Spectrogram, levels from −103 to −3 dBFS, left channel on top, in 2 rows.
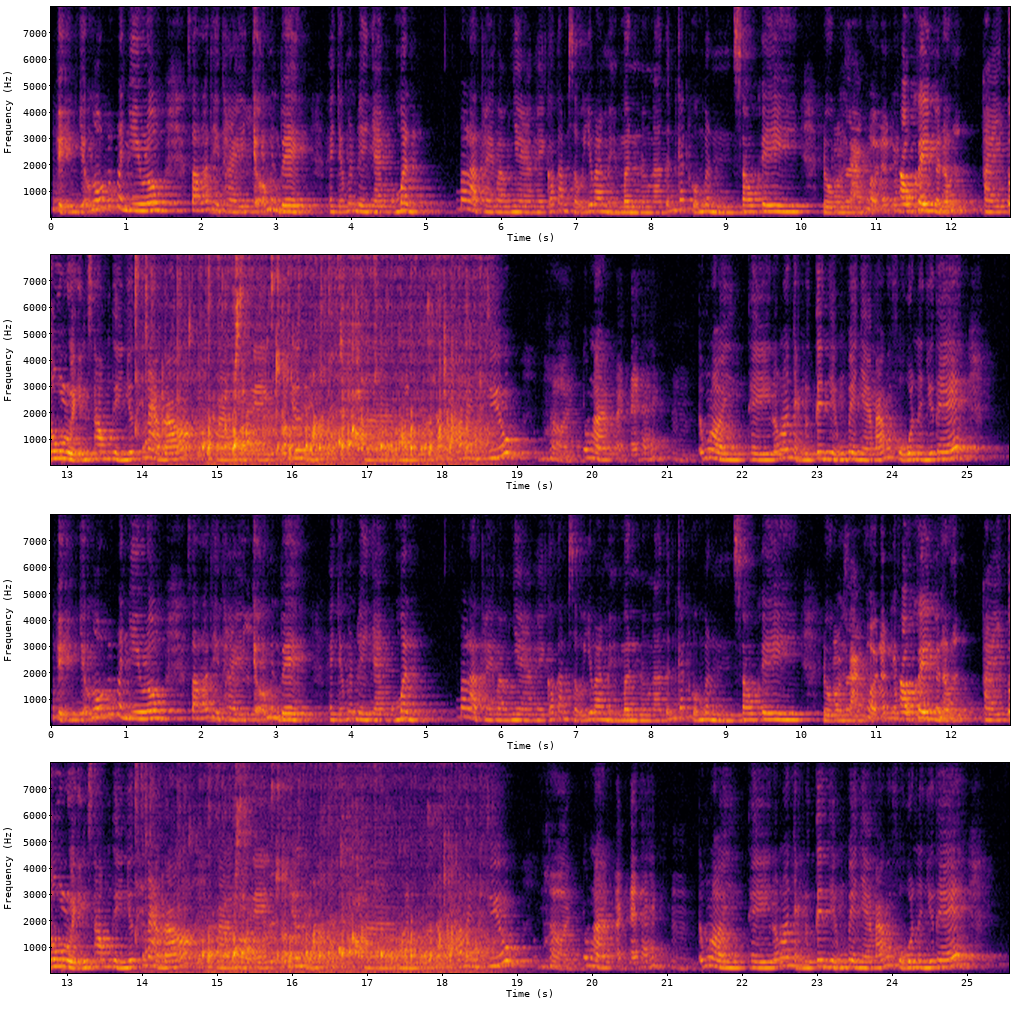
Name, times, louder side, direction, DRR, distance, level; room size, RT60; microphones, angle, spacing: voice 1, 0.0-3.4 3.7-4.9 5.4-10.8 11.3-12.0 12.4-19.0 19.9-20.2 21.4-25.2, left 1 dB, 15° left, 4 dB, 1.5 m, -32 dB
voice 2, 2.0-2.9 4.0-4.4 10.4-12.1 13.9-14.1 15.2-15.8 19.2-21.3, right 2 dB, 85° right, 2 dB, 2.9 m, -40 dB
Water / Liquid, 13.9-18.7, left 3 dB, 65° left, 2.4 m, -31 dB
21.0 x 18.0 x 2.3 m, 1.0 s
head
